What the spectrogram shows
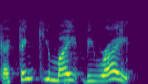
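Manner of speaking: mocking, insincere tone. Answering another character in a roleplay, in a sarcastic way. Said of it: "in a sarcastic way, I'm gonna be like".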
